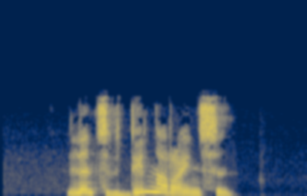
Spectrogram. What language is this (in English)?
Kabyle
